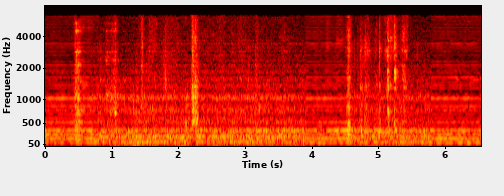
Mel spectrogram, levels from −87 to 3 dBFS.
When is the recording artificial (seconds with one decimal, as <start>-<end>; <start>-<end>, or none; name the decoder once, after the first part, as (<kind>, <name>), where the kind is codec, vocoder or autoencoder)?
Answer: 0.0-0.8 (vocoder, HiFi-GAN); 3.9-4.6; 5.8-6.5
